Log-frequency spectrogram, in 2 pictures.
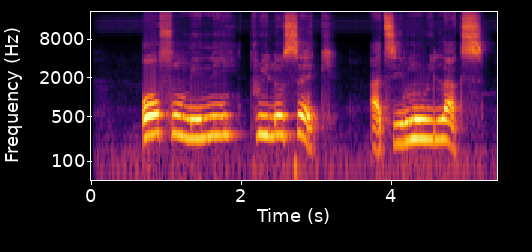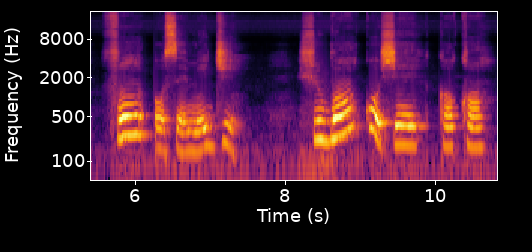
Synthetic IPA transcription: o˦fũ˦mĩ˧nĩ˦pɾi˦lo˦sɛ˦˨k | a˨tʰi˧mũ˦ɾi˧la˦˨ks | fũ˦ɔ˦˨sɛ˨me˨˦d͡ʒi˦˨ | ʃu˨ɡ͡bɔ̃˨˦ko˦˨ʃe˧kɔ̃˧kʰɔ̃˧

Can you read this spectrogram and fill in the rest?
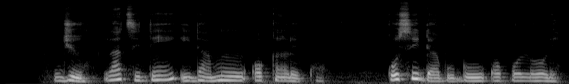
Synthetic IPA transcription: d͡ʒu˨la˦ti˧dĩ˦i˦˨da˨mũ˦ɔ˧kã˧ɾɛ˨ko˨ | ko˦si˦˨da˨bo˨bo˧ɔ˧k͡pɔ˧lɔ˧ɾɛ˨

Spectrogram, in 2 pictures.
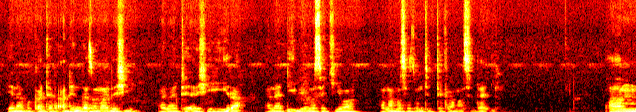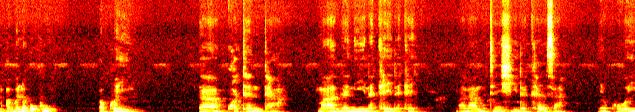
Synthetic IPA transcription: jɐ˦naː˨bʊ˨kʼaː˦tɐ˨rʔa̰˨dɪ˦ŋɡa˨zɐ˦ma˦da˨ʃi˦ | ʔa˦naː˨tɐ˦jaː˨ʃi˦ɦiː˦ɾaː˦ | ʔa˦naː˨ɗiː˦beː˨˦mɐ˦sɐ˦kʲʰeː˦waː˦ | ʔa˦naː˨mɐ˦sa˨zɐ˦ntʊ˦tːʊ˦kaː˨maː˨su̥ː˦daː˦ɗiː˦ | ʔa˨mʔa˨bʊ˨na˦ʔʊ˦kʷu˨ | ʔa˨kʷa˦j | aː˨kʷʰɐ˦tʰɐ˨ntʰa˨ | maː˦ɡɐ˨niː˦na˦kʰa˦jda˨kʰa˦j | maː˨naː˦mʊ˨tʊ˦mʃiː˦da˨kʰɐ˦nsa˨ | jaː˦kʷoː˦ji˦

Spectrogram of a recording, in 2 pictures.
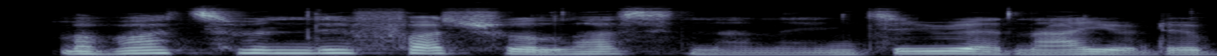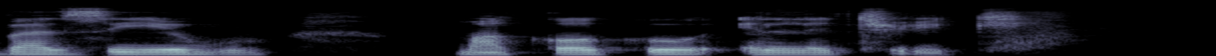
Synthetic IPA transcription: ba˨ba˦tʊ˦n̩˦dɪ˦fa˦t͡ʃɔ˨la˦sɪ̥˨na˨na˨ɪ˨d͡ʒi˦ɾi˦a˨na˨a˦jɔ˨de˦ba˦zi˦e˦ɡʷu˨ | ma˨kɔ˦kʊ˦ʔe˨le˦tɾi˨k

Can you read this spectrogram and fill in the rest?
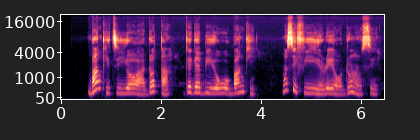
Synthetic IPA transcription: bã˦ŋ̩˦ki˨ti˧jɔ˧a˨dɔ˦ta˧˦ | ɡɛ˦ɡɛ˦bi˦o˧wo˦bã˦ŋ̩˦kʰi˦˨ | w̃ɔ̃˦si˦˨fi˧e˨ɾe˧ɔ˨dũ˨˦ɾ̃ũ˨˦si˦

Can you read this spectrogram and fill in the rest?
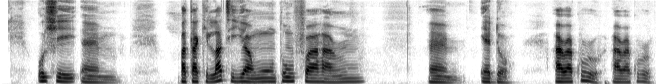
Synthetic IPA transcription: o˦ʃe˧ɛ˦˨m˨ | k͡pa˨ta˧ki˨la˨˦tʰi˧jɔ˧a˦˨w̃ɔ̃˧õ˧˦to˦n̩˦fa˦ɦa˦˨ɾ̃ũ˨˦ | ɛ˦˨m | ɛ˨dɔ˨ | a˧ɾa˧ku˦ɾu˦˨a˧ɾa˧ku˦ɾu˦˨

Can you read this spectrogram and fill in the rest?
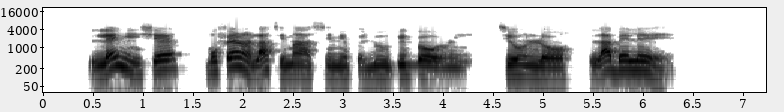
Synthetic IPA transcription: lɛ˨˦j̃ĩ˦˨i˨˦ʃɛ˦ | mo˧fɛ˦ɾ̃ã˦˨la˨˦ti˧mãː˦˧˨sĩ˧mĩ˧k͡pɛ˨lu˨˦˧ɡ͡bi˦ɡ͡bɔ˦o˧ɾ̃ĩ˧ | ti˦o˦ñ̩˦lɔ˧ | la˦bɛ˦˨lɛ˦˨

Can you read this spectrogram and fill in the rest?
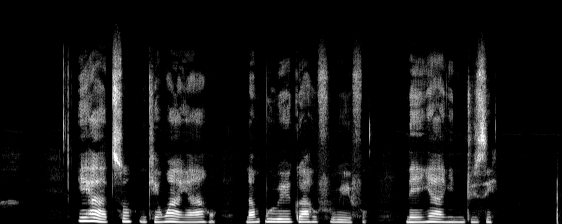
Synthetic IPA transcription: ɪ˦ɦa˦a˨tʊ˦ŋ̩˨kʰe˨ŋʷa˦˨ɲa˨a˦ɦʊ˨ | na˨ŋ͡m̩˦k͡pu˦ɾe˦ɡo˦a˦ɦʊ˨fu˨ɾe˨fʊ˨ | ne˨ɲa˦a˨ɲɪ˦n̩˦du˦zi˦

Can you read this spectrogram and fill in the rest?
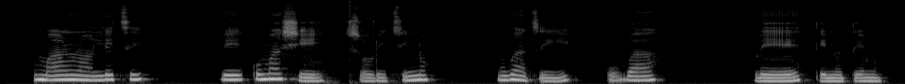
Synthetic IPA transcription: ko˦mãː˨˦ɾ̃ã˧le˦ti˦ | ɡ͡be˦ko˦mãː˦ʃe˧˨ | sɔ˨ɾi˨ti˨˦nũ˦˨ | nĩ˦ɡ͡ba˦˨ti˨˦ | o̰˦ba˦ | ɾɛ˨˦tɛ˧nũ˨˧tɛ˧nũ˧

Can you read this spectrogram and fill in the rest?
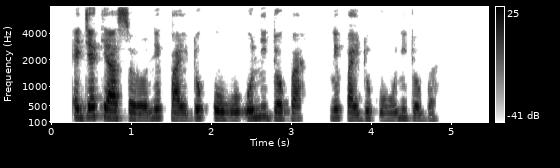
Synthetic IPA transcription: ɛ˧d͡ʒɛ˦ki˦a˧sɔ˨ɾɔ̃˨nĩ˦k͡pa˧i˨do˦ko˦˨wo˧o˦nĩ˦˨dɔ˧ɡ͡ba˧ | nĩ˦k͡pa˧i˨do˦ko˦˨wo˨˦nĩ˦dɔ˧ɡ͡ba˧

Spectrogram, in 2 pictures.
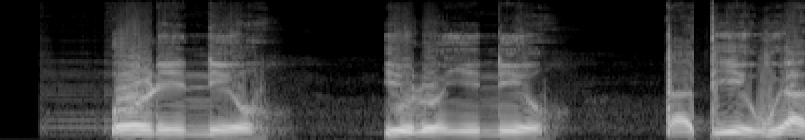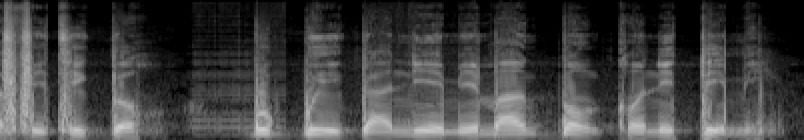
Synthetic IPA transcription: o˧ɾ̃ĩ˧nĩ˧o˧ | i˨o˨lo˨j̃ĩ˧nĩ˦o˧ | ta˨bi˨˦i˦˨wi˨˦a˦˨fe˨˧tʰi˦ɡ͡bɔ˧ | ɡ͡bo˧ɡ͡bo˧i˨ɡ͡ba˨nĩ˧e˦˨mĩ˧˦mãː˦˧n̩˦ɡ͡bɔ̃˦˨ŋ̩˨kã˧nĩ˦te˦˨mḭ̃˨˦

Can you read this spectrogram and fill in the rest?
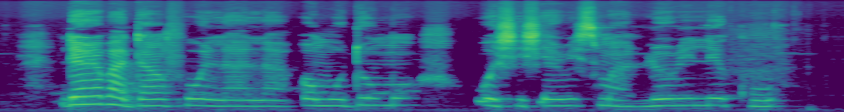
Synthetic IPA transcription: dɛ˦ɾɛ˦ba˦˨dã˦n̩˦fuo˦˨la˨la˧˦ɔ˧mɔ̃˧do˦mɔ̃˦ | o˦˨ʃi˧˨ʃɛ˧ɾi˦smã˦˨lo˨˦ɾi˦le˦˨ku˨˦

